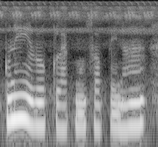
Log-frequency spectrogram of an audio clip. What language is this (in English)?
Nepali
